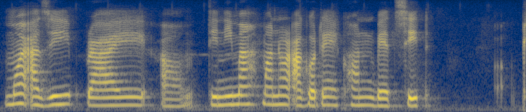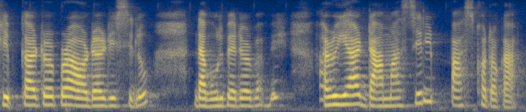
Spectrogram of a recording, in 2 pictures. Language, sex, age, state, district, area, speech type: Assamese, female, 18-30, Assam, Lakhimpur, rural, spontaneous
